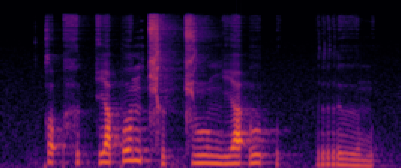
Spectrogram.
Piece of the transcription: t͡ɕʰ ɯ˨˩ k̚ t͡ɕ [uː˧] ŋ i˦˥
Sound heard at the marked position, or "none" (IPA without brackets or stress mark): uː˧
